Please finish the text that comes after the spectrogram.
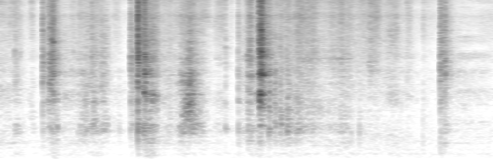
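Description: Bread dough scraped out of a mixing bowl, with several short soft scraping and rubbing strokes in an irregular rhythm, close and moderately quiet.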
